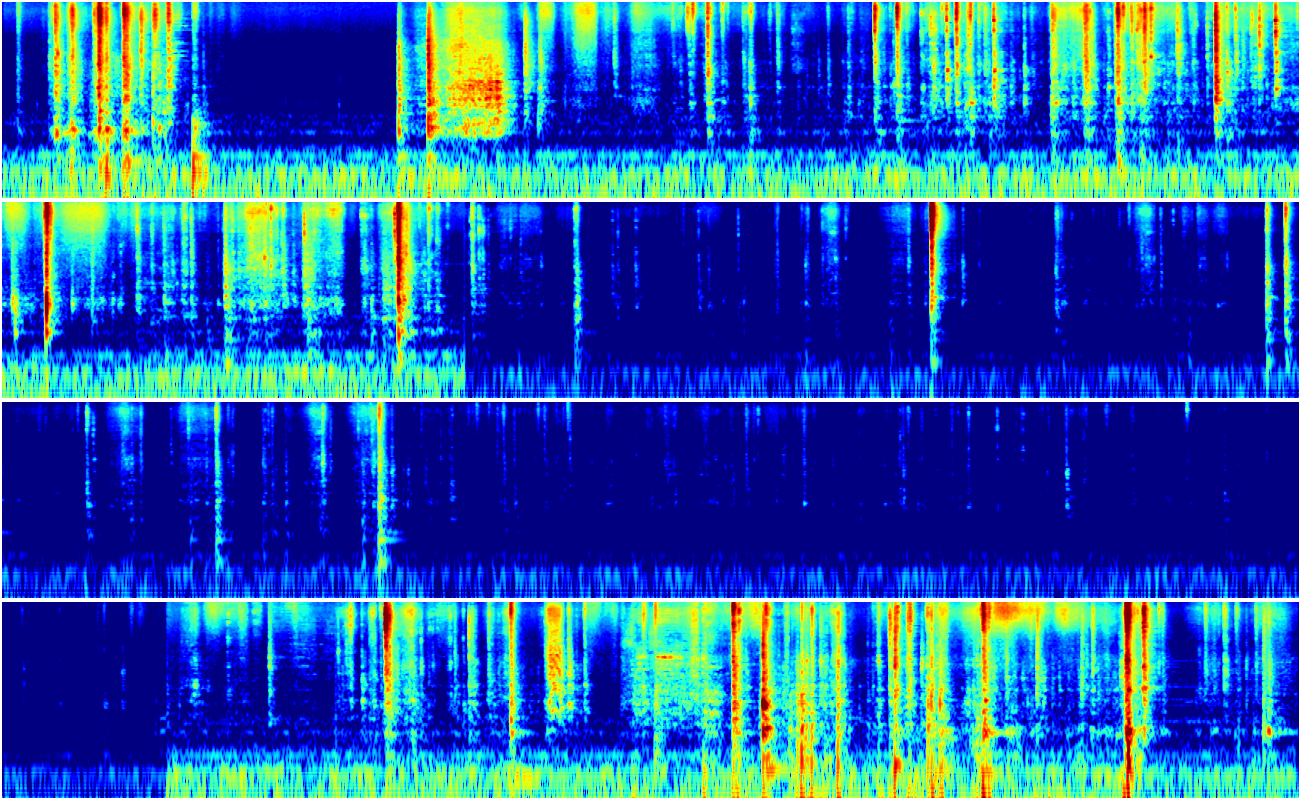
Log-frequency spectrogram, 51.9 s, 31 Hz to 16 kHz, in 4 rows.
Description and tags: swopping hard drives in a dell OptiPlex 755. I have them mounted such that I simply need remove the one I want and swop it with the main one.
